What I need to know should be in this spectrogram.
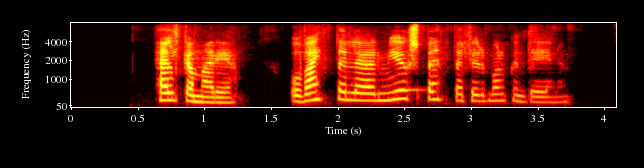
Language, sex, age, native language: Icelandic, female, 40-49, Icelandic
